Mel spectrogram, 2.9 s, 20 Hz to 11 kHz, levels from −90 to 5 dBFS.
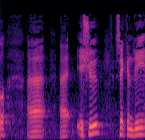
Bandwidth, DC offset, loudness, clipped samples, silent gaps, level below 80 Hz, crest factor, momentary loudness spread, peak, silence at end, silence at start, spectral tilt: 8 kHz; under 0.1%; -31 LUFS; under 0.1%; none; -74 dBFS; 18 dB; 13 LU; -12 dBFS; 0 s; 0 s; -4.5 dB/octave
